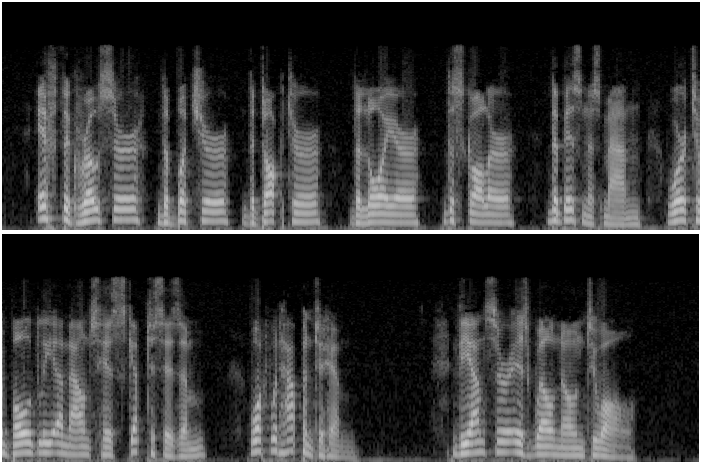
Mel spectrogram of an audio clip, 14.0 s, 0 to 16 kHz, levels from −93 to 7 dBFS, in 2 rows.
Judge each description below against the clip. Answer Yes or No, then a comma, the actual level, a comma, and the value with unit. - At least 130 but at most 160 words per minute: Yes, average, 140 wpm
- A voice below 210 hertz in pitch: Yes, low, 135 Hz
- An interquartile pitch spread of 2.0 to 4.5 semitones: No, average, 5.0 semitones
